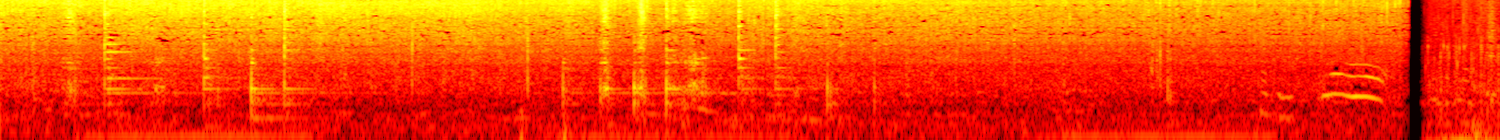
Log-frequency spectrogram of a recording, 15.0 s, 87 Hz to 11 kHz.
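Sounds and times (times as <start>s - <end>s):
vegetables sizzling in oil: 0.0s - 14.1s
metal spatula scraping pan: 0.2s - 3.8s, 4.4s - 9.3s.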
